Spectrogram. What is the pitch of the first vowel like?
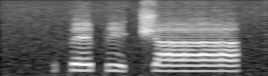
high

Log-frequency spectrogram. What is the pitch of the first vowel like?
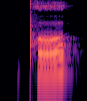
rising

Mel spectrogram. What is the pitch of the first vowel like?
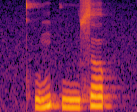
rising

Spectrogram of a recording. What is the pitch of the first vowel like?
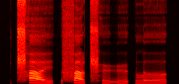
falling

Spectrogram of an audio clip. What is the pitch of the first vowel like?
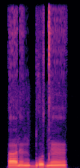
low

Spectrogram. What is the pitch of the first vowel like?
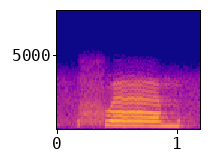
low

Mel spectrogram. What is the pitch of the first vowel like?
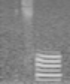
low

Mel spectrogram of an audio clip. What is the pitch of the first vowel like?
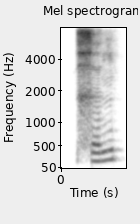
rising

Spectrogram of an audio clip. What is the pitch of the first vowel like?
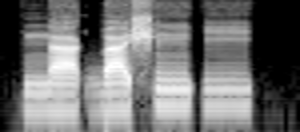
low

